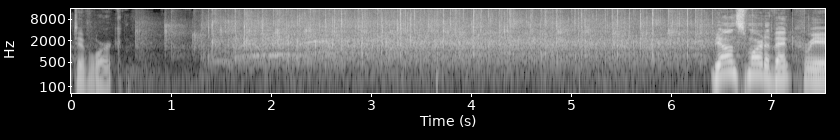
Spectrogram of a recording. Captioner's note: audience cheering and applauding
